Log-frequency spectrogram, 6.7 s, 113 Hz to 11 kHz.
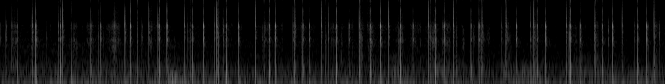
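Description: Long acrylic nails rapidly tap and scratch the mic capsules of a Tascam DR-05 handheld recorder, which has a plastic body and metal mic grilles. The result is a dense run of sharp, dry clicks with almost no ring, mixed with scratchy crackle. The sound is bright, with a recurring tone near 2.75 kHz.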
